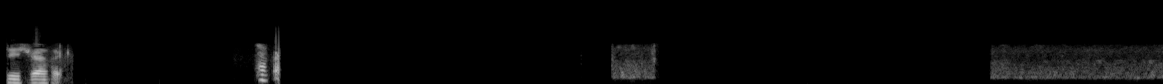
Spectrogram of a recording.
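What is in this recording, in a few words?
Sheriff East County, scanner audio trunk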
